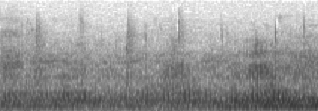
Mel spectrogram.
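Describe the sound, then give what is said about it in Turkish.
An airplane comes back toward the listeners, its engine a steady, low, droning hum with a buzzing tone that slowly grows louder. “Dinleyin, uçağın sesini duyuyorum. Geri geliyor.”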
